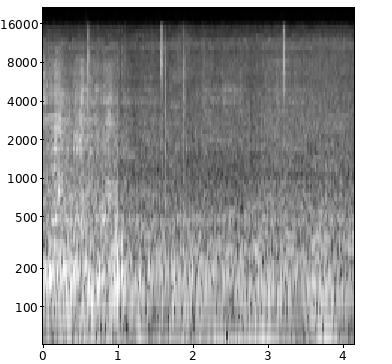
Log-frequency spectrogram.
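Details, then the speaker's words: 2004 Chrysler Pacifica petrol engine running with uneven, stumbling beat and irregular low thumps: persistent misfire; the coil was not the problem, a bad wire in the wiring harness is the cause. "yeah definitely still has the misfire chickens and line ain't going away from nothing"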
